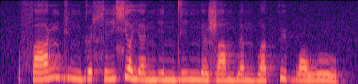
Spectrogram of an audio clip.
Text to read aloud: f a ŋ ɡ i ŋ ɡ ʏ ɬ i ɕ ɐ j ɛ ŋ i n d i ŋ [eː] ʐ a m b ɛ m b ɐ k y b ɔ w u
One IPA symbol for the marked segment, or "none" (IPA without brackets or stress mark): e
